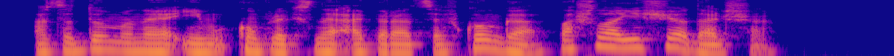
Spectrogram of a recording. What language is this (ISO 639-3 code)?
rus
